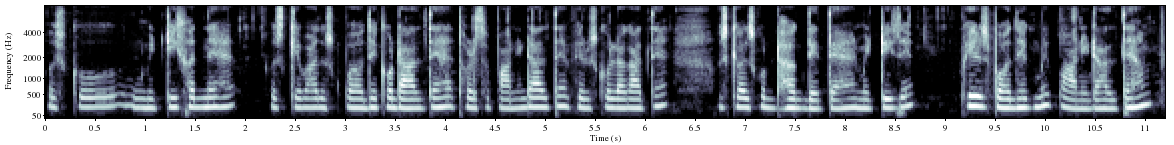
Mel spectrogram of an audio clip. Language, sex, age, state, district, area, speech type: Hindi, female, 18-30, Uttar Pradesh, Jaunpur, rural, spontaneous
